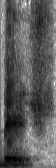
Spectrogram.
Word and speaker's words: beige: En español nosotros decimos beige, pero en francés es beige, ¿no? Se pronuncia como, como la E, ¿no?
